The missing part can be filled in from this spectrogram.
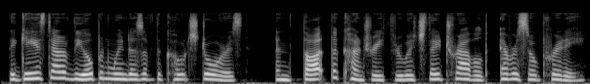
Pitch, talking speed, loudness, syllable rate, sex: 230 Hz, 225 wpm, -17 LUFS, 5.5 syllables/s, female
